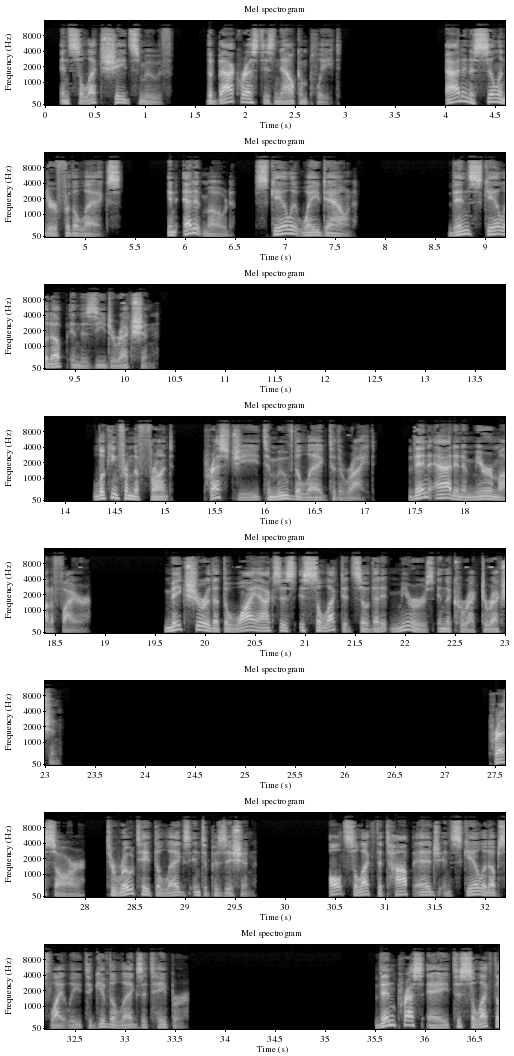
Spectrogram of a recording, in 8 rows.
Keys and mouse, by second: 1.7-3.1 drag, 3.5 shift+a, 6.7 Tab, 7.7 s, 10.3 click, 11.5 s, 15.0 g, 19.1-20.6 drag, 22.9 click, 23.4 click, 27.5 r, 32.6 s, 35.9 a.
